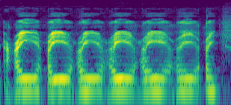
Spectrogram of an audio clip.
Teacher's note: عین کو وسط الحلق سے ادا کریں گے، زیر کے ساتھ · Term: عین کا مخرج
